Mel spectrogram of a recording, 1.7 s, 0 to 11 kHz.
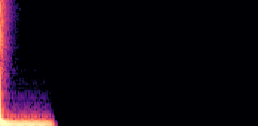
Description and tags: kick atomize 01
kick drum we made in fl studio on the BassDrum module. we're actually new to this module and its one of the best we've ever used to create specifically kick drums.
